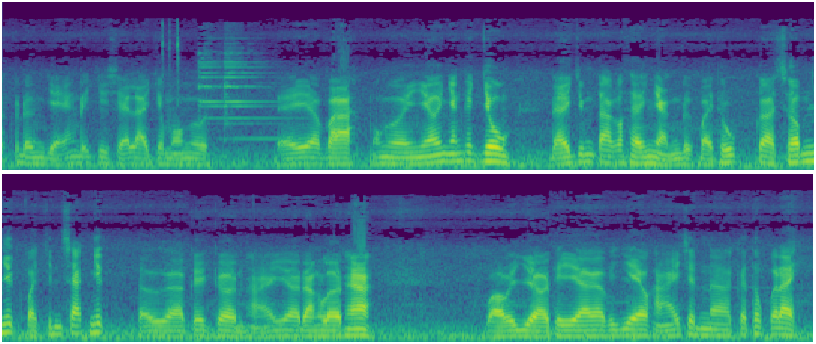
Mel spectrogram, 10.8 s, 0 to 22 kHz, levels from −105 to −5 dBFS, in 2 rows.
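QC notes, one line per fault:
6.66–9.06 s, section at the wrong speed: the sound sinks about two semitones and drags, running at 0.893x, likely from a mismatched playback clock.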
